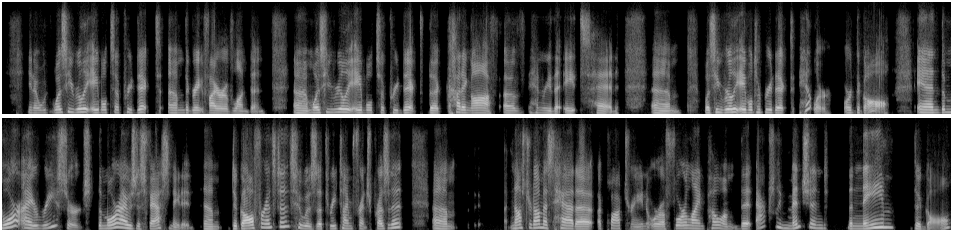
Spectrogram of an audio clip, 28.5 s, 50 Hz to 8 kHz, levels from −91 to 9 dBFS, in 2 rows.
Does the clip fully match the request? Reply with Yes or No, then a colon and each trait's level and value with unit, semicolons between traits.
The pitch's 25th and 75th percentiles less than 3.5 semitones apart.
No: average, 3.9 semitones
